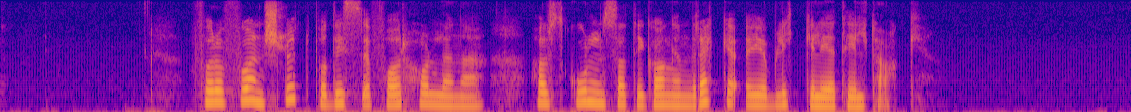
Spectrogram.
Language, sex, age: Norwegian, female, 21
